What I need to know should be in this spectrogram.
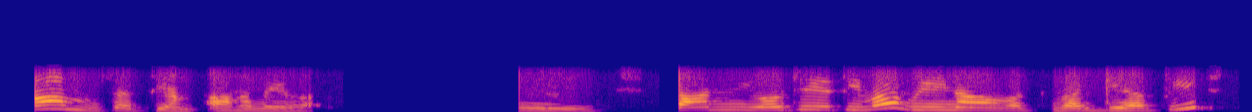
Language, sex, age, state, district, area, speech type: Sanskrit, female, 18-30, Andhra Pradesh, Guntur, urban, conversation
